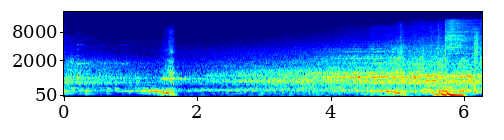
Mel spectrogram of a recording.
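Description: Psytrance breakdown: the kick drum drops out, leaving sustained synth lines and deep falling pitch sweeps. The music builds back up and the beat returns near the end.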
